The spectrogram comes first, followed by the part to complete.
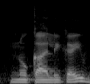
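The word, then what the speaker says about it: Nohkalikai: बताता हूं प्लेस का नाम क्या है इट्स नौका लिकाई वाटरफॉल नौका लिकाई वाटरफॉल नौका लिकाई नौका लिकाई वाटरफॉल ओके वहां का मतलब प्रोनाउंस करने में काफी दिक्कत आने वाली है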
